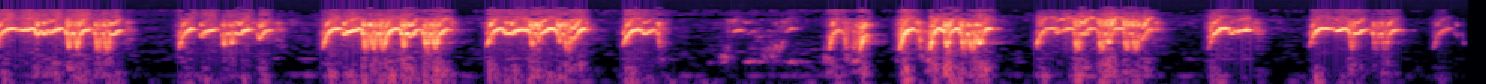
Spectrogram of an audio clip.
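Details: Capybara calling in a run of about nine clipped bursts of quavering, high-pitched whistles over ten seconds, each burst wavering in pitch, with a short quieter gap midway and faint low noise beneath.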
